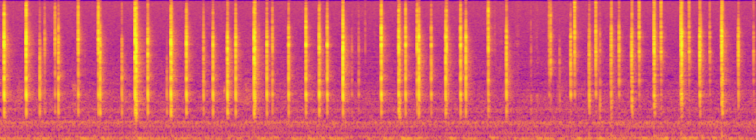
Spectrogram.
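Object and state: Plastic powder compact tapped with nails.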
